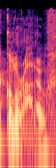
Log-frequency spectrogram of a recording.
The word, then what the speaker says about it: Colorado: En daar in Colorado, hoe spreek je dat uit? – Ja, Colorado.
